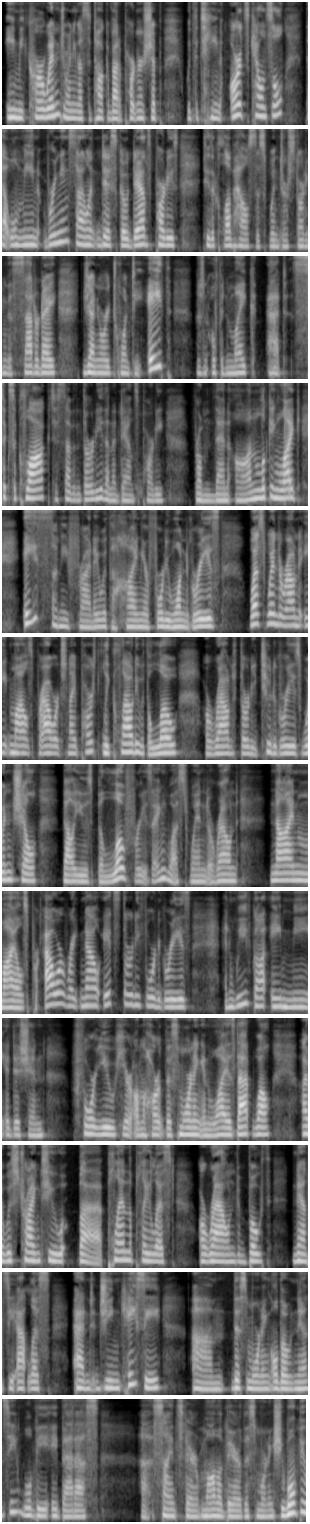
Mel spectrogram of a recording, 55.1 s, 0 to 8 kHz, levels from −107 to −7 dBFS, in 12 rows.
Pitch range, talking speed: 160-195 Hz, 160 wpm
